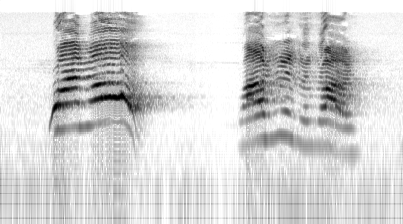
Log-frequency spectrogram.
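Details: Talking hill myna in training, producing a long human-like phrase followed after a pause by a three-syllable imitated word, steady and clear.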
